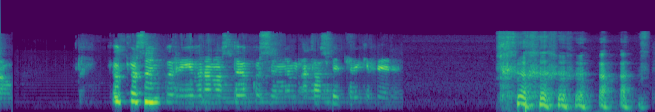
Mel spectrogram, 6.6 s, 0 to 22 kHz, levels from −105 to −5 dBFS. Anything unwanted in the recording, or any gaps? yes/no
yes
